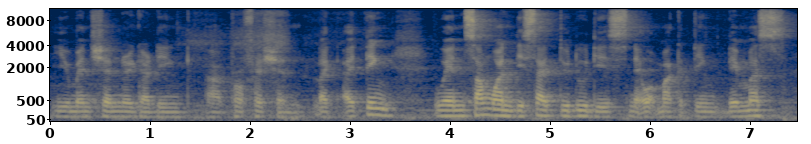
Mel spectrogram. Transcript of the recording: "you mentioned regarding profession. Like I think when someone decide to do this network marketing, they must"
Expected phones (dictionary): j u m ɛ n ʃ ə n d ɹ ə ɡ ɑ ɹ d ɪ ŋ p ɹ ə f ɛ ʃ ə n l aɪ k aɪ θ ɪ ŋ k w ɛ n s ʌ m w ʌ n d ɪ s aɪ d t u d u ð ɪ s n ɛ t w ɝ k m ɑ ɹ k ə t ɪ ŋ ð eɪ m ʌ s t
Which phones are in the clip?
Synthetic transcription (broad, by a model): j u m ɛ n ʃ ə n ɹ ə ɡ ɑ d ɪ ŋ p ɹ ə f ɛ ʃ ə n l aɪ k aɪ t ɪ ŋ k w ɛ n s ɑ m w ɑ n d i s aɪ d t u d u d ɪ s n ɛ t w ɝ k m ɑ k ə t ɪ ŋ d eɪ m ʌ s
